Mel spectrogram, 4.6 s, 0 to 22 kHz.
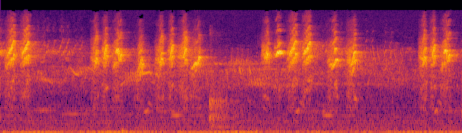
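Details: Barn swallow, Layang2 Asia, with rapid bright chirp bursts, some notes sliding downward, repeated with brief pauses between groups.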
